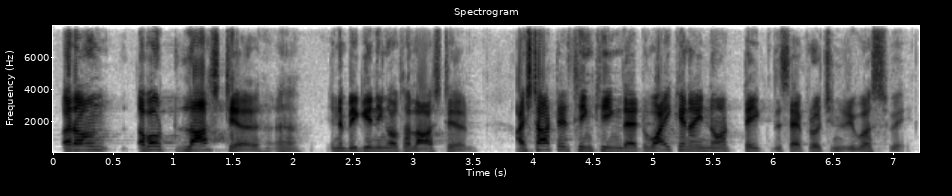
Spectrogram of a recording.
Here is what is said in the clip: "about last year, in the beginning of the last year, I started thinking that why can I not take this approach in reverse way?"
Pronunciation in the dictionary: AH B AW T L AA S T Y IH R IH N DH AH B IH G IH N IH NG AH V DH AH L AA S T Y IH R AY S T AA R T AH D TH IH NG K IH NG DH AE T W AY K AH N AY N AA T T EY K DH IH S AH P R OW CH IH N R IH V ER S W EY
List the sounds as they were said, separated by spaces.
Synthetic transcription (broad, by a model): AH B AW T L AA S T Y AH R IH N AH B IH G IH N IH NG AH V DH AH L AA S T Y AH R AY S T AA R T AH D T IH NG K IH NG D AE T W AY K AH N AY N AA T T EY K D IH S AH P R OW CH IH N R IH V ER S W EY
